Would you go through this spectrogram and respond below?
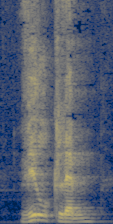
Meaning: a wheel clamp
- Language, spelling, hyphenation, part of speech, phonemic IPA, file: Dutch, wielklem, wiel‧klem, noun, /ˈʋil.klɛm/, Nl-wielklem.ogg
